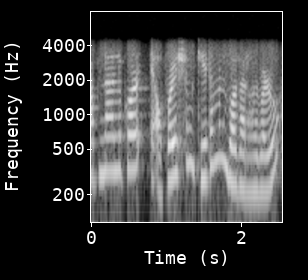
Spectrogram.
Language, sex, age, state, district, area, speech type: Assamese, female, 18-30, Assam, Sonitpur, rural, conversation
